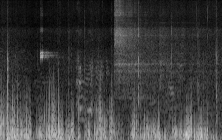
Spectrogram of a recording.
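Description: Indistinct voices of people talking and calling out on the sidelines of a football match, with a short high-pitched tone about a second in and a hiss joining a little past halfway.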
